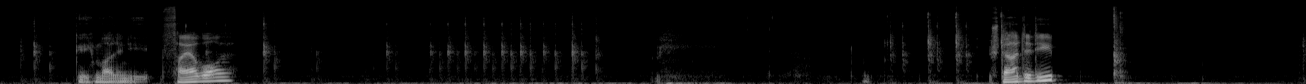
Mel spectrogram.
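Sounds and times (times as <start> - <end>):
typing on keyboard: 0.2 - 0.6, 2.6 - 6.1, 8.8 - 9.8
soft hiss: 6.0 - 9.2, 9.8 - 13.0.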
